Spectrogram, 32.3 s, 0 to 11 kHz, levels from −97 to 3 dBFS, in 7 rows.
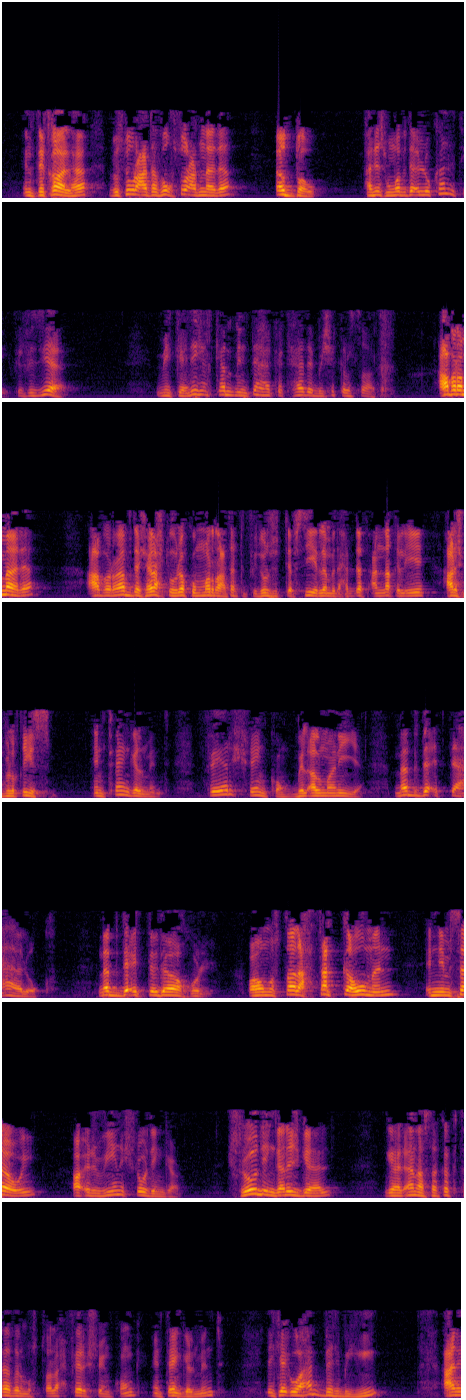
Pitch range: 170-230 Hz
